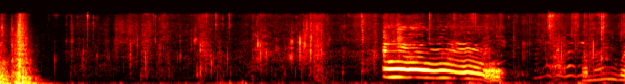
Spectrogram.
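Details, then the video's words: Husky named Sherpa, waking from sleeping through the whole journey as a very happy, shocked dog meeting a surprise; a loud, drawn-out, harmonic howl that wavers then falls, followed by a shorter rising-falling whine, after human voices and a thump. "Husky wakes up to the Best Surprise Ever!"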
